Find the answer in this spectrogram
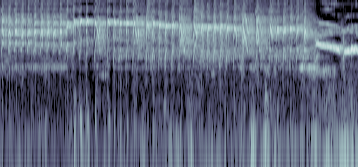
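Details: White-rumped shama singing in full form to provoke rival birds: a long, rapid, buzzy trill of repeated high notes, holding steady then slowly falling, ending in a clear lower whistled note.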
